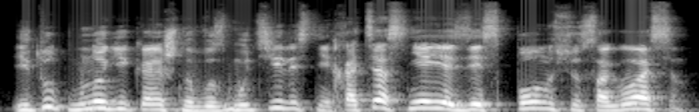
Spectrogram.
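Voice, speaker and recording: A man's voice: high-pitched, dark tone. Indignant man in a solo commentary. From Bashkortostan. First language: Bashkir. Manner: earnest, indignant, halting with fillers. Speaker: video host and activist.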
